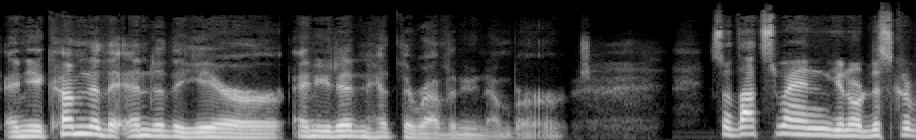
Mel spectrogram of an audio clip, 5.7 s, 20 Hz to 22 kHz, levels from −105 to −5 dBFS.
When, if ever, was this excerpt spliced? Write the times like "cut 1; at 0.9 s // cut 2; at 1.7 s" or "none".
cut 1; at 4.2 s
